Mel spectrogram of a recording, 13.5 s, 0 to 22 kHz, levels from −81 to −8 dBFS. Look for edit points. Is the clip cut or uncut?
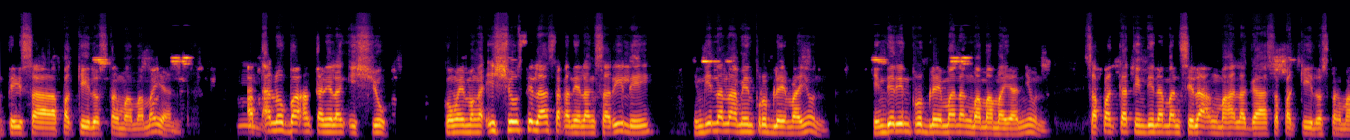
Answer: uncut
